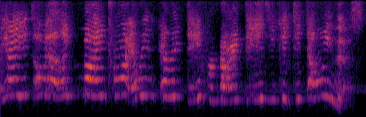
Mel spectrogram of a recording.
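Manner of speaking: high, exasperated whine. Retold or imitated. Him telling neighbor she repeats herself, high exasperated whine. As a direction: whine it, fed up. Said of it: "I'm like".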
